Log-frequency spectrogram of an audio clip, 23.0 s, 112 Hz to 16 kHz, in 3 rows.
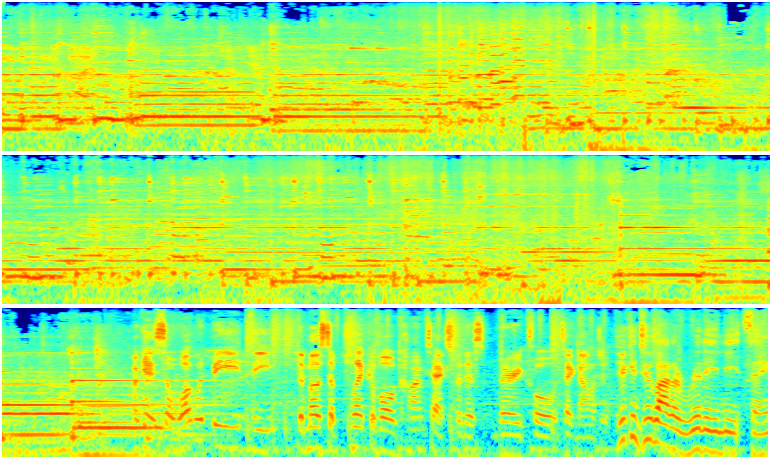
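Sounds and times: plucked strings: 0.0 - 22.2
instrumental music over loudspeaker: 0.0 - 23.0.

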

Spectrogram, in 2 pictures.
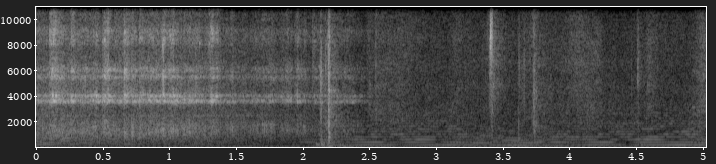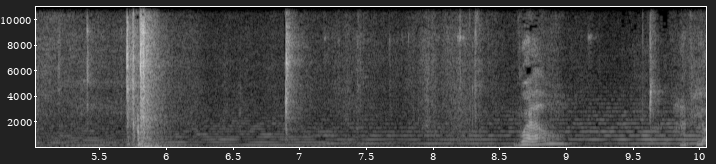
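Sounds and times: glass bottles clinking: 0.0 - 2.5.

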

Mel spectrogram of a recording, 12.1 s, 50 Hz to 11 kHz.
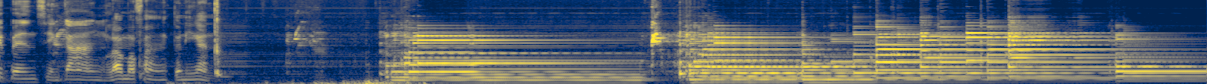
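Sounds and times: electric guitar chord ringing: 3.8 - 12.0.

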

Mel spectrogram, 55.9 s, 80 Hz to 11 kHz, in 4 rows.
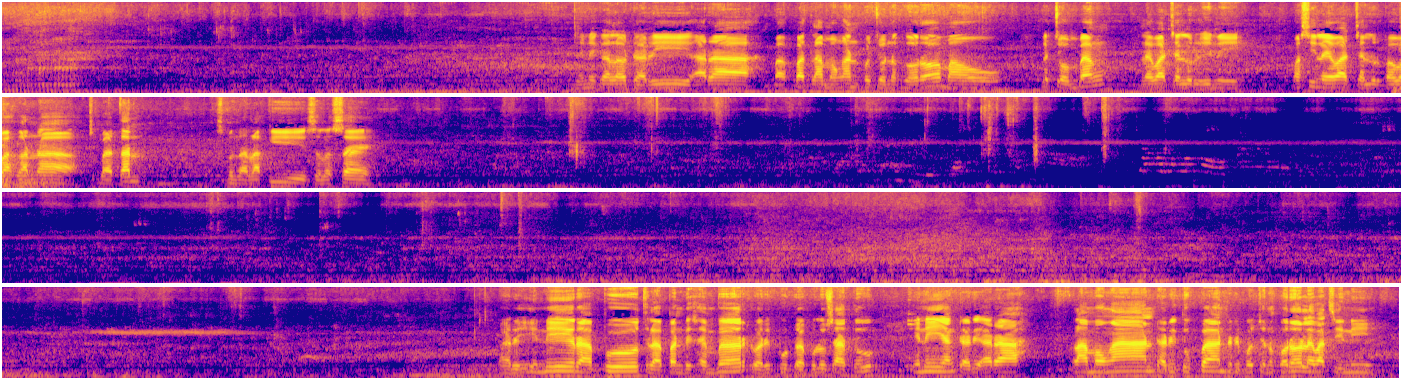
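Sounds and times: passing vehicles rumble: 0.0 - 55.9.

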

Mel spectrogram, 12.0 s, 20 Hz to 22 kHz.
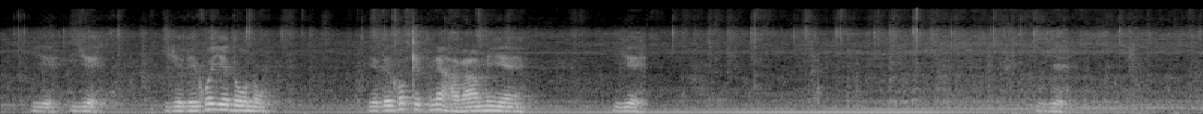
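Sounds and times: dog claws clicking on floor: 0.0 - 12.0
steady low hum: 0.0 - 12.0.

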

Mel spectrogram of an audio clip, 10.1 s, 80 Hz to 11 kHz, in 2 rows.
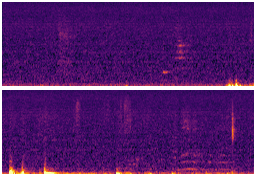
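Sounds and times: faint low hum: 0.0 - 10.0
dull low handling thumps: 4.5 - 6.4.

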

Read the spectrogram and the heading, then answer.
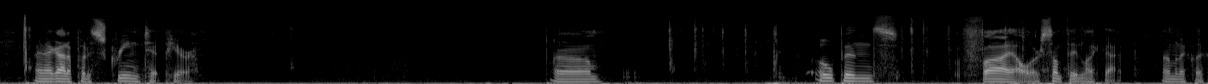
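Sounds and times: computer keyboard typing: 6.7 - 7.8, 8.8 - 10.6.

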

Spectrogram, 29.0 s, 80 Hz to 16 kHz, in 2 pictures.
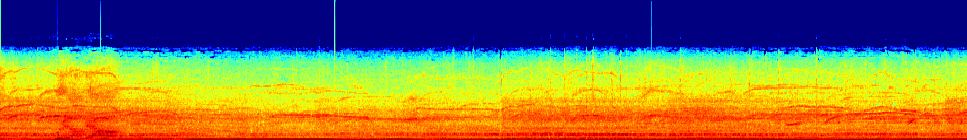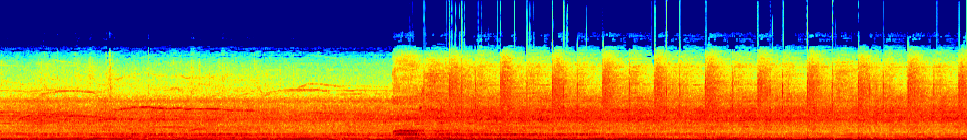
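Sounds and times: crowd yelling and whistling: 0.0 - 29.0.

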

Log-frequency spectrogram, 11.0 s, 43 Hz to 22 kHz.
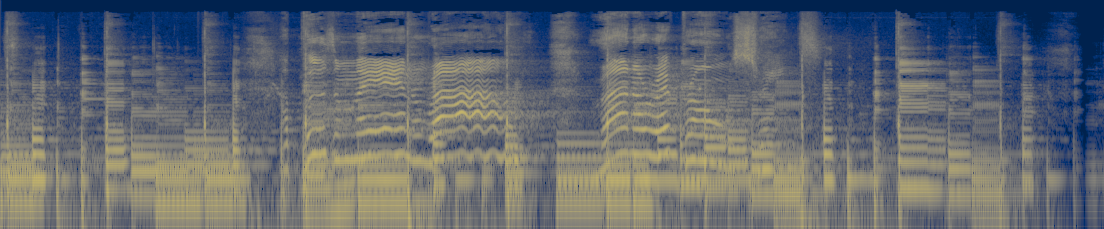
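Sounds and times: electric bass guitar: 0.0 - 11.0
woman singing blues: 2.5 - 8.4.

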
